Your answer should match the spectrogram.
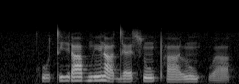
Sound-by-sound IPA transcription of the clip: kʰ u˨ t i˦ ɾ a˦ b ĩ˦ ɾ a˨ d ɛ˨ s ũ˦ pʰ a˨ l ũ˦ kʷ a˨

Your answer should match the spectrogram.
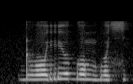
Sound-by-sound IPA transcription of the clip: ɖʱ o rʲ ʊː ɡ o m b ʊ sʲ

